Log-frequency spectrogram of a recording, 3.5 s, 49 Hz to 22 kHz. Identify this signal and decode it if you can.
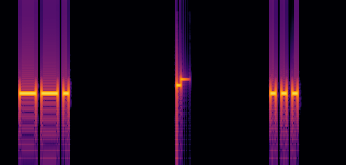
Morse code, heard as a keyed tone, about 22 wpm, 700 Hz. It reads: G S
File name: Single-Letter-Number-22wpm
